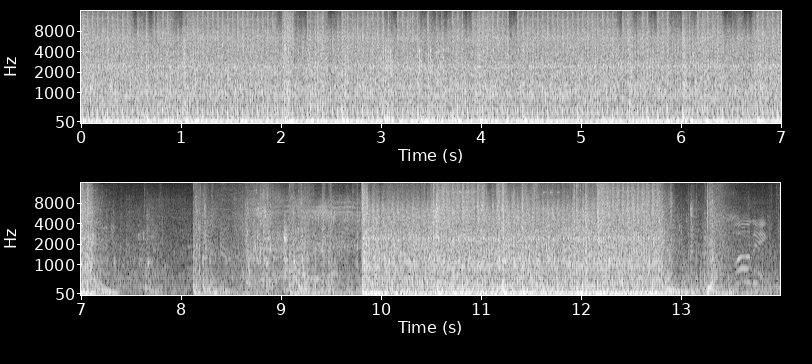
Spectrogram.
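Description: A gun fires in rapid, continuous bursts.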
